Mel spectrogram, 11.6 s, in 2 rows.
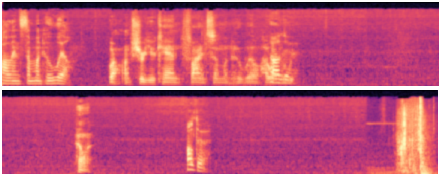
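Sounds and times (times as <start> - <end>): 
speech: 0.0 - 4.0, 6.8 - 7.1, 8.3 - 8.6
storeroom door closing: 10.8 - 11.6.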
